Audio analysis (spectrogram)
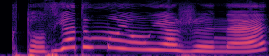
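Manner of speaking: high, loud and slow dwarf. Acted. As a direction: drag it out like a sulky little dwarf. Fourth dwarf asks. (wolny, wysoki głos krasnoludka)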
